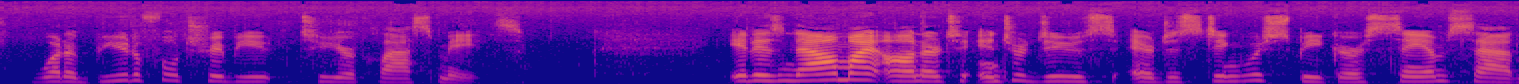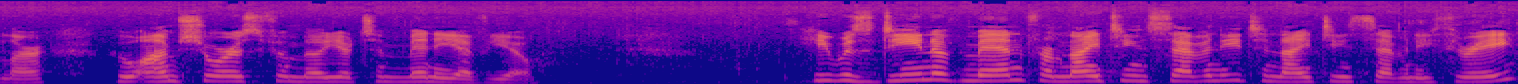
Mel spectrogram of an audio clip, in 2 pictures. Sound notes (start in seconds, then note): none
